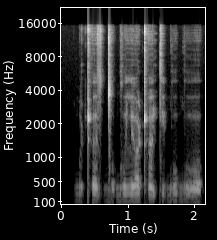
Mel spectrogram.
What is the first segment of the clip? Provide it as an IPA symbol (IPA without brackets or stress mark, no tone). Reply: b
